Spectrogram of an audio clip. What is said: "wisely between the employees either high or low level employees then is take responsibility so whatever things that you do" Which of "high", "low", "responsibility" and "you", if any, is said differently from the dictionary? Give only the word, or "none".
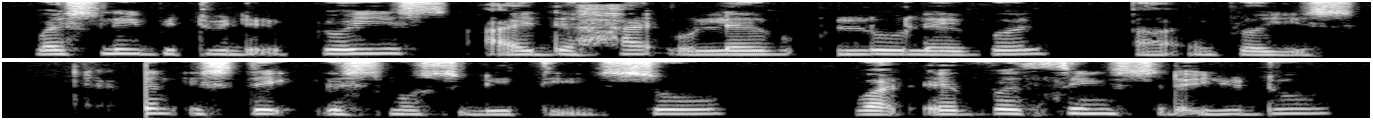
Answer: responsibility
